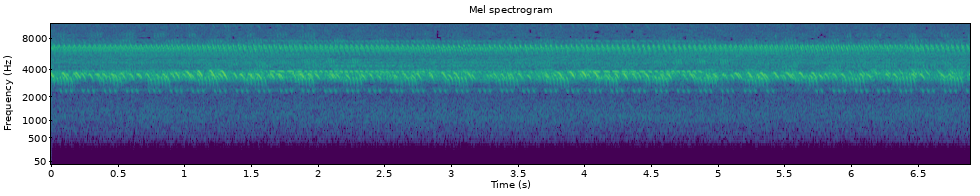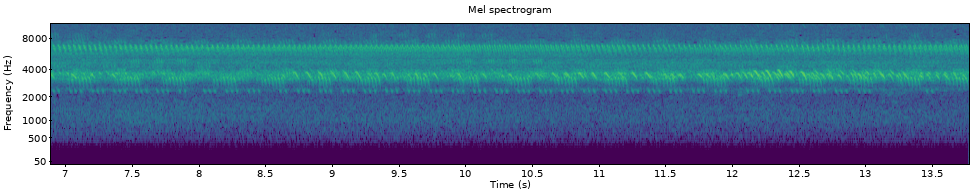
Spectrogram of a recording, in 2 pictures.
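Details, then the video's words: Bell crickets and crickets heard in Narita, Chiba Prefecture, Japan, with a TASCAM Portacapture X8. A many-voiced insect chorus of shrill, rapidly pulsed trills runs without pause, steady in loudness, forming a bright continuous ringing. "スズムシとコオロギの鳴き声 - Chirping of crickets"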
